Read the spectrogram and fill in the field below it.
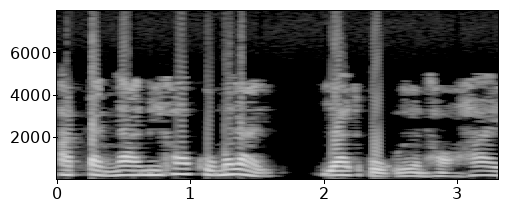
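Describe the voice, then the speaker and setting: A woman's voice: medium pitch, fast, dull audio, close to an everyday voice. Commanding old grandmother, read by a woman. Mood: stern. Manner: authoritative, scolding. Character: stern elderly grandmother, commanding matriarch.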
